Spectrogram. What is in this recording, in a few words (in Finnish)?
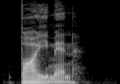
"Paimen", "Sheperd"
